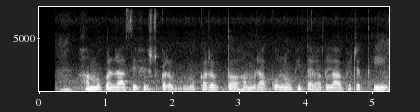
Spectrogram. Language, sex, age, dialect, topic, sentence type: Maithili, female, 25-30, Southern/Standard, banking, question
